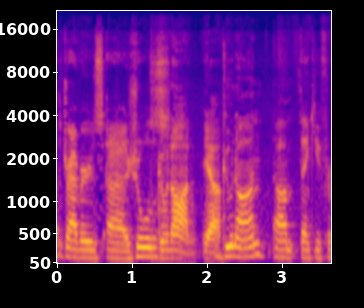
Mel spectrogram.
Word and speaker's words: Gounon: Gounon. Thank you for pronouncing that first because I would have said it wrong.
